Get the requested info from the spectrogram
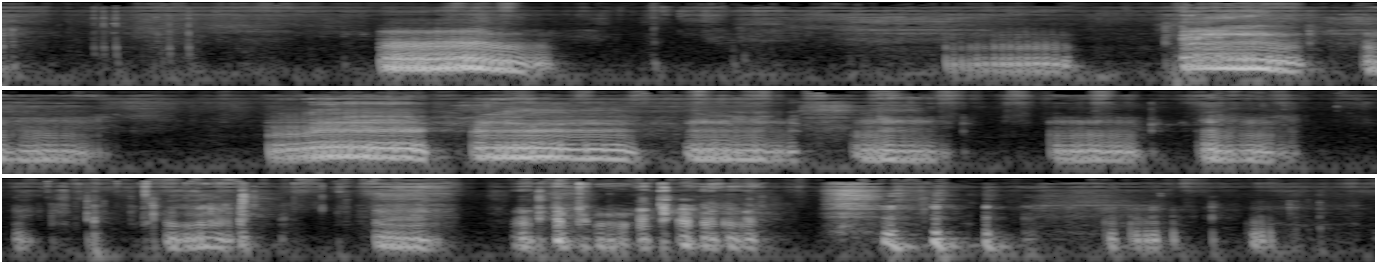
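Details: Six-month-old female Chihuahua puppy, indoors, growling while guarding her favourite stick: a series of low, rumbling growls in bursts of about one second, repeated with short pauses, growing quicker and choppier toward the end.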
